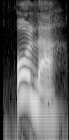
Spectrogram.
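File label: "hola", Spanish, female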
